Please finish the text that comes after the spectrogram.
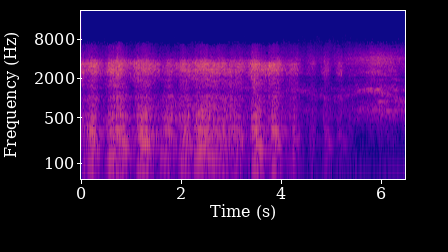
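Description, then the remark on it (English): The engine of an out-of-control airplane carrying Clark Kent, in a Superman story, roars in a tailspin dive, a dense, rumbling drone that surges in pulses for about four seconds, then thins and eases to a lower, steadier hum. “That plane, it's out of control, falling fast.”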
